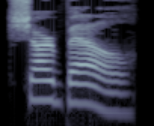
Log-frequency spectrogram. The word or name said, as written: charbel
